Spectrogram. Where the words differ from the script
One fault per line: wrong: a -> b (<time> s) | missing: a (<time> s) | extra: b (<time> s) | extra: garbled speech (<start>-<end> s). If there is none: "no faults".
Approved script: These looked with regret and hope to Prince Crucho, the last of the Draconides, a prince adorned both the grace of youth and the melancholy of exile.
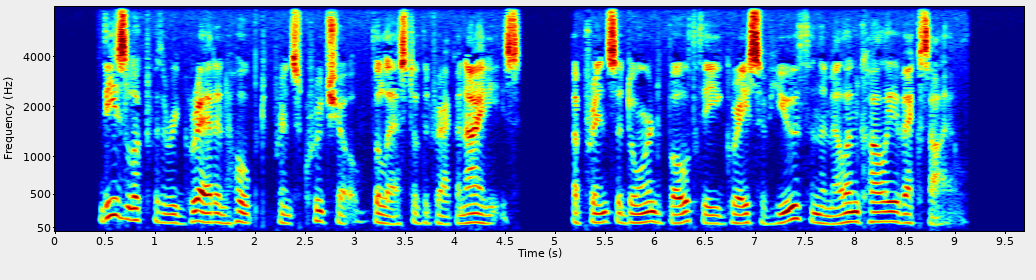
no faults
